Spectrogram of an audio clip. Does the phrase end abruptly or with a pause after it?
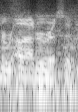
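abrupt. The phrase ends abruptly with no pause after. There is nothing left to respond to. "It's not this"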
